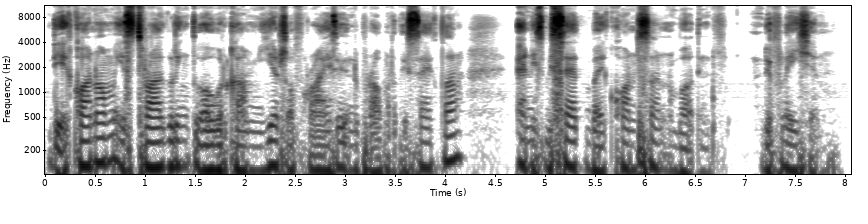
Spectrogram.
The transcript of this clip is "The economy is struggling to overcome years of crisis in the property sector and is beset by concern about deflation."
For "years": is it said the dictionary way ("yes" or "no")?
no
